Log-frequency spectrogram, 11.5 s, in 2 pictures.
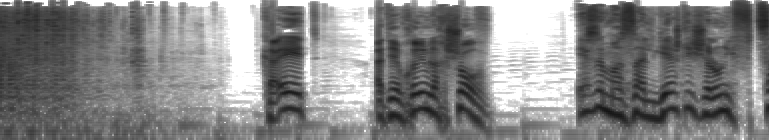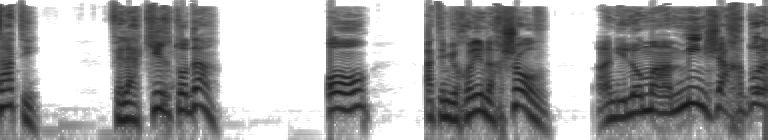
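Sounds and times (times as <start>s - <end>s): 
crash of someone falling off a bicycle: 0.0s - 1.6s
speech: 2.0s - 3.8s, 4.4s - 7.5s, 8.2s - 11.5s.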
